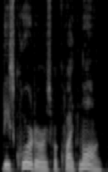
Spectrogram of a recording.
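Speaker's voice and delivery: usual speaking voice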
